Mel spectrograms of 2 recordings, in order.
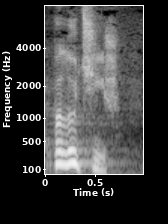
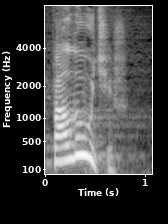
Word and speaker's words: получишь: Николай Владимирович, нельзя говорить «получишь». Надо говорить «получишь». Вы неправильно ударение ставите.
